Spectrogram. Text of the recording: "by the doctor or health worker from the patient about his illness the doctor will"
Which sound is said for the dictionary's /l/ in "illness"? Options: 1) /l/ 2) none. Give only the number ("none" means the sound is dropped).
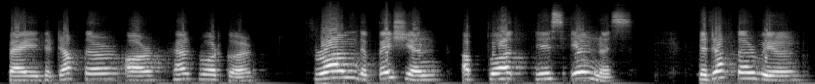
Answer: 1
